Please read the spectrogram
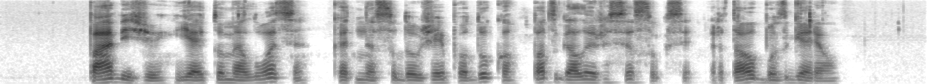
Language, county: Lithuanian, Vilnius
